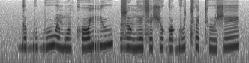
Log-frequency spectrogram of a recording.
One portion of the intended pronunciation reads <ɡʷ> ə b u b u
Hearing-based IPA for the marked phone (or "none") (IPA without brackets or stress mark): ɡ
